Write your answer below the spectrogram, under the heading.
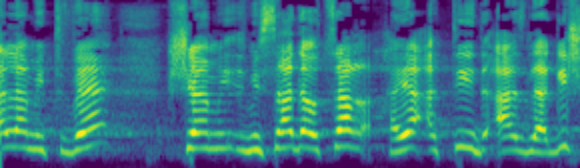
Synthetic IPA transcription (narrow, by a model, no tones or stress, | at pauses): lamitve | ʃeamisʁad̪haot͡saʁhajaʔatidazleaɡiʃ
